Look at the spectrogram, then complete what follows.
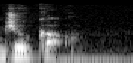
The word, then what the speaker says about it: Shuko: The Togudo contains a tearoom, the Dojinsai, designed by the tea master Murata Shuko (pronounced Juko).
